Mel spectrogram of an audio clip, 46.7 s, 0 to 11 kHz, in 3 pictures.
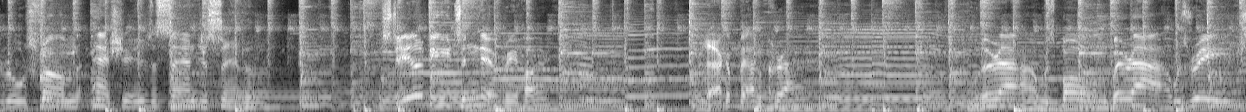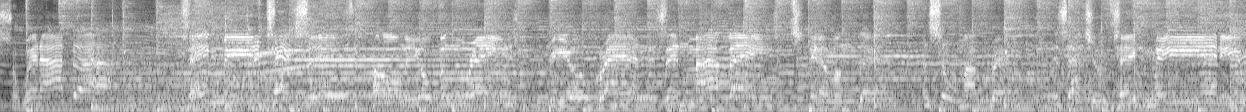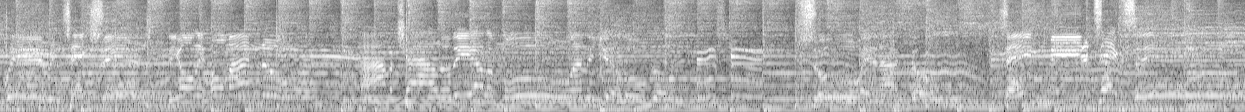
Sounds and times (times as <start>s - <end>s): Music: 0.0s - 46.7s.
